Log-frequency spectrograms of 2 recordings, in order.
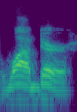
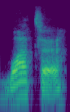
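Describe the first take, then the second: First: It is said in an American accent. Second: It is said in a South African accent. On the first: "the Americans say water" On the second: "We say water"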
